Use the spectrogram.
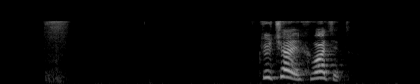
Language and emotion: Russian, angry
